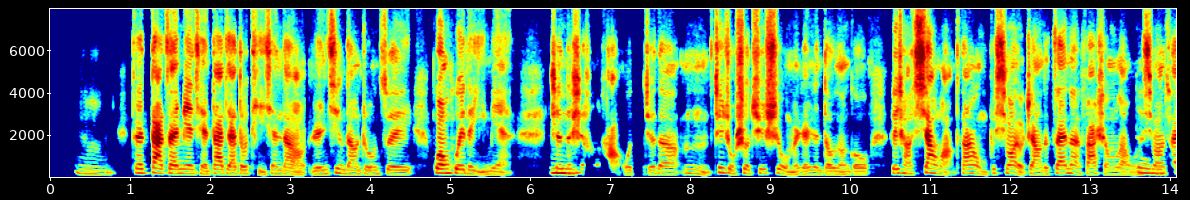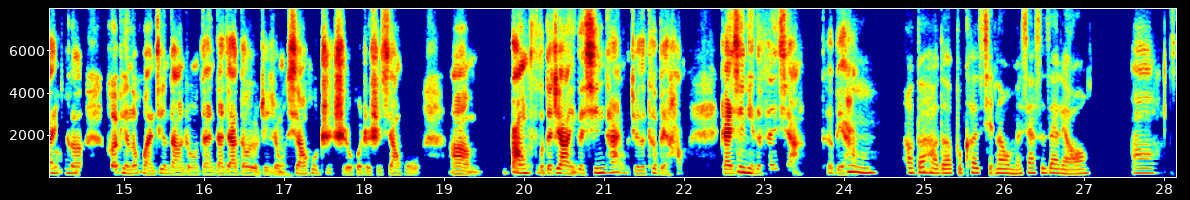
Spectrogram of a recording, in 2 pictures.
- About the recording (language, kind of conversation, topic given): Chinese, podcast, 如何让社区更温暖、更有人情味？
- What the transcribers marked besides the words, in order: other background noise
